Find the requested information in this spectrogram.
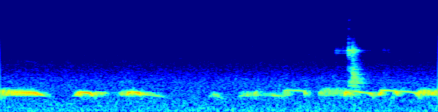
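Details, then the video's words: Decoy spotted dove cooing to provoke wild doves, a string of soft, hollow, muffled coos over steady background hiss, with a brief sharp click in the middle. "chim cu gáy Mồi bài bản giúp bổi nhanh nổi/ cu gáy kích bổi"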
